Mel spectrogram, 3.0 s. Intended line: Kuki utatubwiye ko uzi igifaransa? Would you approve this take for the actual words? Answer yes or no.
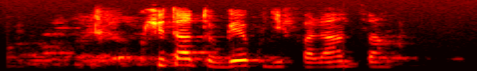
no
